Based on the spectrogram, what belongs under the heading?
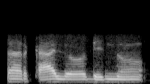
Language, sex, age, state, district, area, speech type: Kannada, male, 18-30, Karnataka, Mysore, rural, conversation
